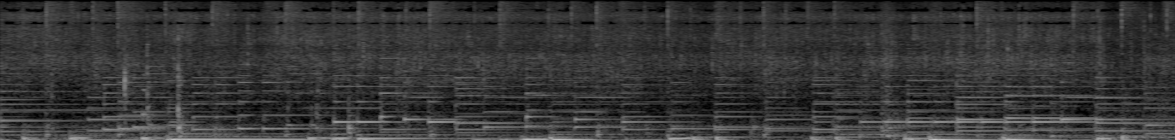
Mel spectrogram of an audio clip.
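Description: Tomato paste sautéing with marinated pork ribs makes a continuous sizzle and frying crackle with occasional stirring, close and steady, under a layer of background music with no talk.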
